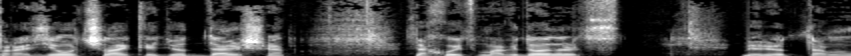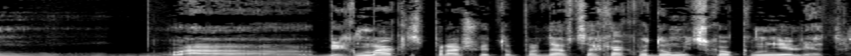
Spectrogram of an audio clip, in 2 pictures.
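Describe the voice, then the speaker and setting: Recorded dry and close with no echo, a man speaks at a medium pitch and moderate pace with lively intonation. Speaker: political analyst. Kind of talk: radio interview. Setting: studio.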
